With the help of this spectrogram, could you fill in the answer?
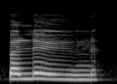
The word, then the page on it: balloon: British English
